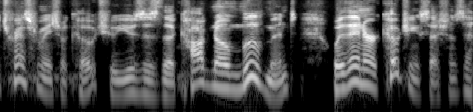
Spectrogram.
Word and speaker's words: Cognomovem: coach a uh what do how do I pronounce this uh correctly Katie a cogno movement you got it yep perfect cogno movement practitioner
